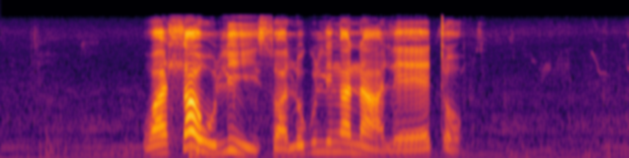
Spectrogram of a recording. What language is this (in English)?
Swati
